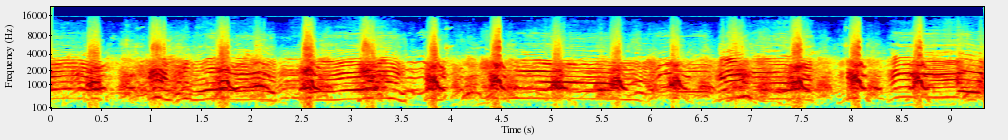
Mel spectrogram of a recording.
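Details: January 2016 at Rendlesham, Husky sled teams of four dogs at the start, captured on analogue cassette. Repeated sharp barks, about one every half second, over a constant wash of high whining yelps from the pack.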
